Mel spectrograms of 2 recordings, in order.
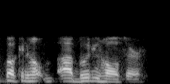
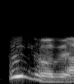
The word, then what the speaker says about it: Budenholzer: You know, this is a team that played, you know, Mike Budenholzer, who is the head coach. Yes, I did pronounce that correctly. – I laugh every time I hear it. – Budenholzer? – Budenholzer.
